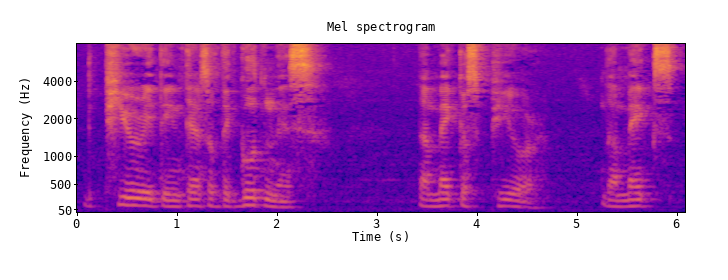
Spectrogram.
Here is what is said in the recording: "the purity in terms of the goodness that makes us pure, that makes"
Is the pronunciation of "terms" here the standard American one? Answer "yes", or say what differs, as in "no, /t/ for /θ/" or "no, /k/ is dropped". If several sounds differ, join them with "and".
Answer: no, /s/ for /z/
